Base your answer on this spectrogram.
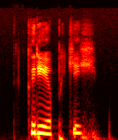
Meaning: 1. strong, firm, solid 2. robust, sound, sturdy, vigorous 3. potent
- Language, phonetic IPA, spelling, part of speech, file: Russian, [ˈkrʲepkʲɪj], крепкий, adjective, Ru-крепкий.ogg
